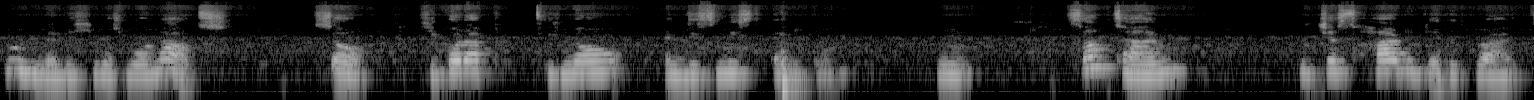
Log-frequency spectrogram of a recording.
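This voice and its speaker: A woman evangelist whose first language is Greek, preaching online in a halting way, repeating words and humming between thoughts. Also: a little high, gravelly, darkish tone, slight background noise, poor audio. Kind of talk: online sermon with anecdotes.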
